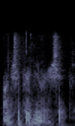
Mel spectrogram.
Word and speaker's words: entrepreneurship: Entrepreneurship.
